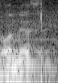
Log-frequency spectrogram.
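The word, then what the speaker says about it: honest: हूं ऑनेस्ट अब ऑनेस्ट में एच प्रोनाउंस नहीं होता है ऑनस की अगर मैं प्रोनंसिएशन लिखूंगा तो मैं क्या लिखूंगा ऑनेस्ट अब इसमें प्रोनंसिएशन किससे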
